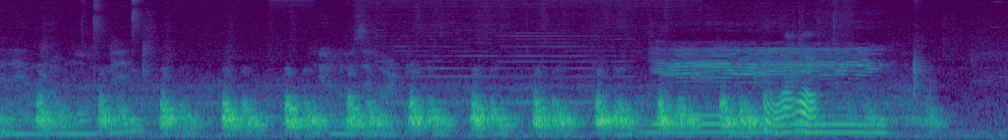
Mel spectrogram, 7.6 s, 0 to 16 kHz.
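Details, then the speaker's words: Fetal heartbeat on first-trimester prenatal ultrasound at 6 weeks 4 days: rapid, regular whooshing pulses at about 128 per minute with soft music behind; early embryo heartbeat with gestational sac seen. "this time around we finally got to see the sack we heard the heartbeat"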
